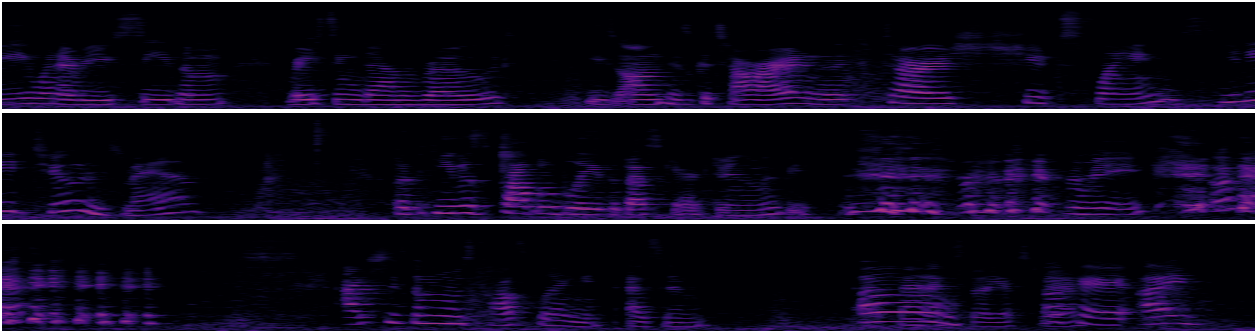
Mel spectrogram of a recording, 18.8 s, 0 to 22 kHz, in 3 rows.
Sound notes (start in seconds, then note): 12.1 laughing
